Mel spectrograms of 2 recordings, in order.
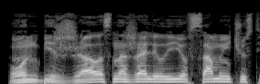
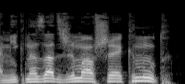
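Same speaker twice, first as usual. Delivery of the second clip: plain reading voice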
